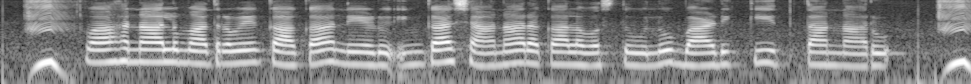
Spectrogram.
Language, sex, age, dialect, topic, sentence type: Telugu, female, 18-24, Southern, banking, statement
